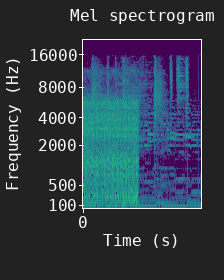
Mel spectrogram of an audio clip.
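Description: KTM dirt bike engine running as the bike rides along, cut off abruptly about a second in by background music.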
